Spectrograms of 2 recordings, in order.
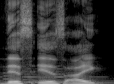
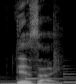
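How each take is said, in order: First: Every word, including 'is', is clearly said. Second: The word 'is' is dropped and merged away.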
